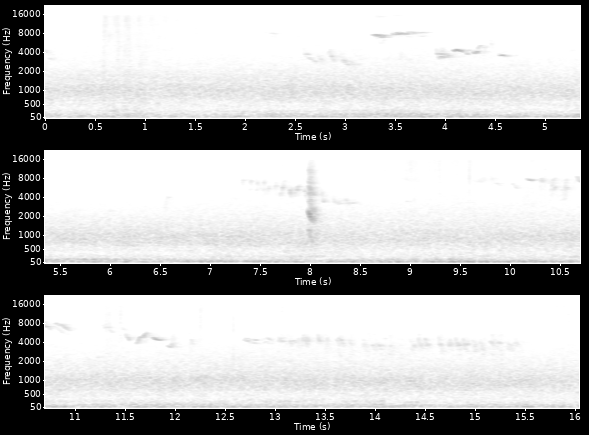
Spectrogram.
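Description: Birds chirping now and then with short high calls over a steady background noise, with one sharp click about halfway through.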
